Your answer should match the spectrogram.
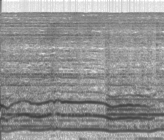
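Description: Song music: a long held sung note, slightly wavering, over a low bass line; the note ends near the end.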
